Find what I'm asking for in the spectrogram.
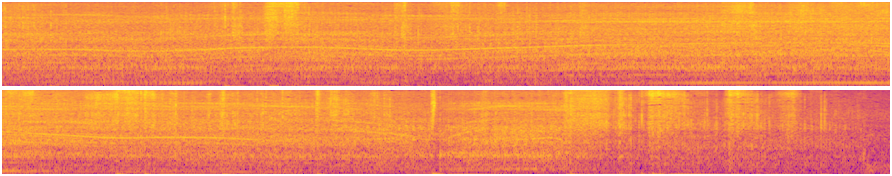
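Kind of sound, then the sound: tool, sawing wood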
